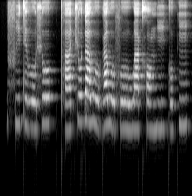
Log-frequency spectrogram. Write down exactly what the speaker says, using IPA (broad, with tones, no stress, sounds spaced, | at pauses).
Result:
f i˨˦ d ɪ˨ β o˨ ʃ o˦ | pʰ a˨˦ t͡ʃ o˦ ɗ a˦ w o˨ ɡ a˦ w o˨ f oː˨ w a˨ kʰ ɔ˨ ŋ iː˨ ɡ o˨ k ĩ˦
